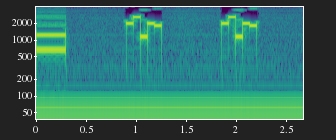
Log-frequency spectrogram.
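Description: Five-tone selective call (ZVEI), heard as quick runs of five tones, tones of about 80 ms. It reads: 88287 88287
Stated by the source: ZVEI five-tone selective call received on an SDR.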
